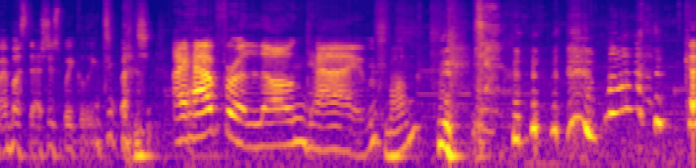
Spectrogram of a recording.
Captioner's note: lols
